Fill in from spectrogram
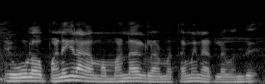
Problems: background sounds at intervals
